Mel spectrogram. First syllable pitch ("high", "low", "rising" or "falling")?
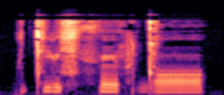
high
